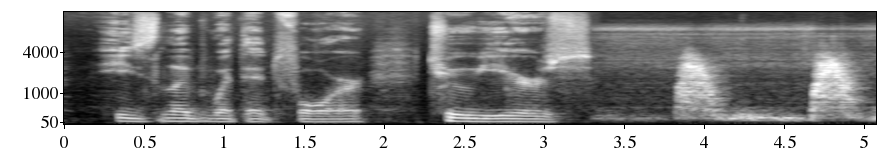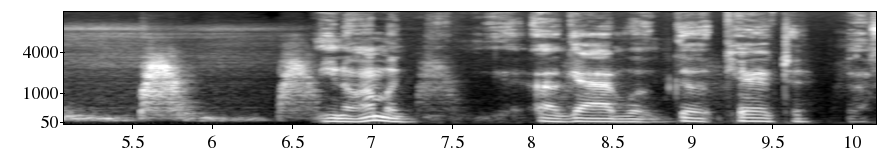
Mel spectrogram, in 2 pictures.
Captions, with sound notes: He's lived with it for two years. [machine whirring loudly] - You know, I'm a guy with good character.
